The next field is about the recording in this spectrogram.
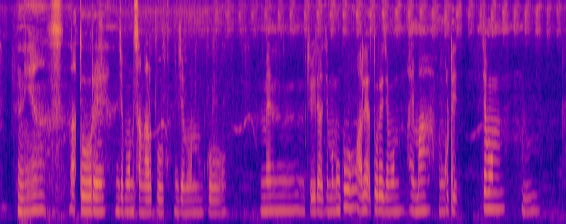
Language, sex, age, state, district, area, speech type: Santali, male, 18-30, West Bengal, Uttar Dinajpur, rural, spontaneous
